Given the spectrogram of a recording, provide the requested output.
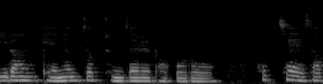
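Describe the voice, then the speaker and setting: Very slow and somewhat breathy, a woman speaks in a dark, mellow tone. Her intonation is fairly even. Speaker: yoga teacher. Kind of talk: reading aloud. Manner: clear.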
